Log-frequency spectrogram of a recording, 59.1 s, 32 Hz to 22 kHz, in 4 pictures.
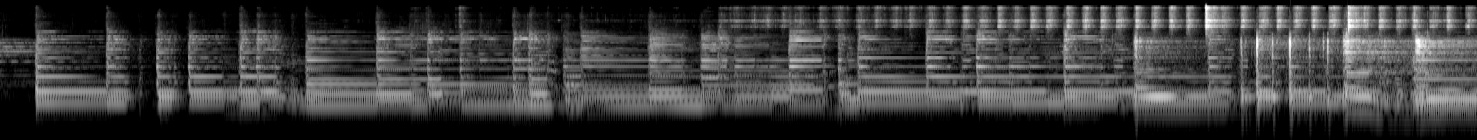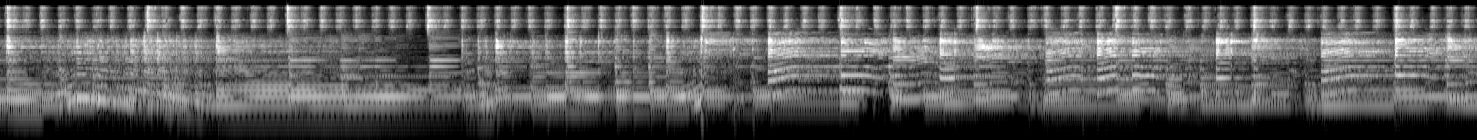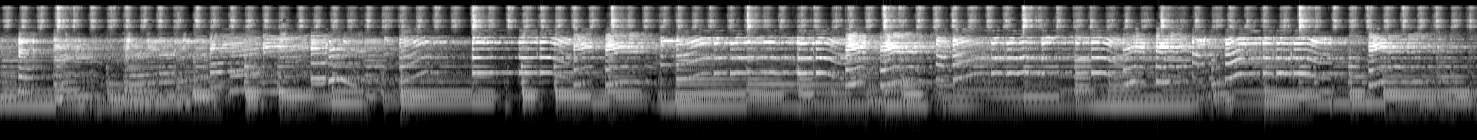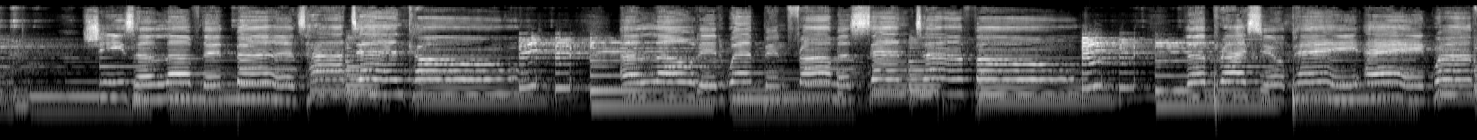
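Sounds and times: electric guitar lead line: 0:00.0 - 0:59.0
live band playing: 0:09.2 - 0:44.8.

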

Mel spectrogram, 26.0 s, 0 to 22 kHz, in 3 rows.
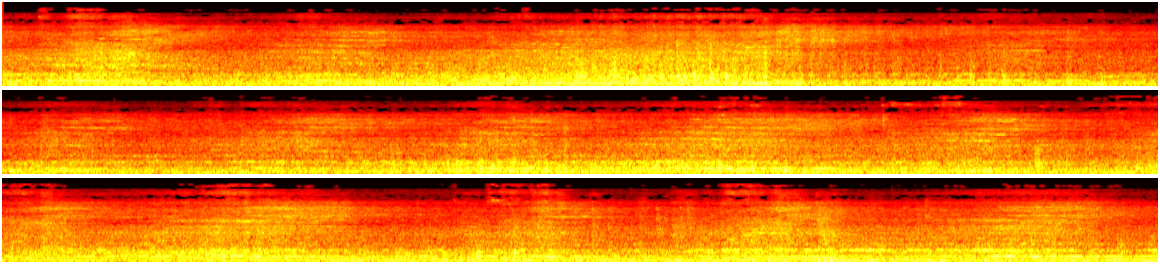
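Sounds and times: freight train wheels rumbling on rails: 0:00.0 - 0:26.0.

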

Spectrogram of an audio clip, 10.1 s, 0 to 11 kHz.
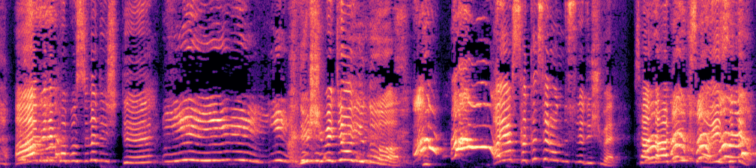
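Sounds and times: young child squealing: 0:05.5 - 0:06.7.

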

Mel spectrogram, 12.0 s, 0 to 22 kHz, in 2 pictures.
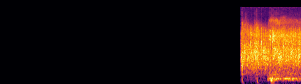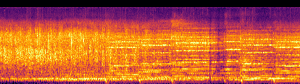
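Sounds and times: loud rushing noise: 0:05.4 - 0:08.9
accompaniment music: 0:05.4 - 0:12.0.

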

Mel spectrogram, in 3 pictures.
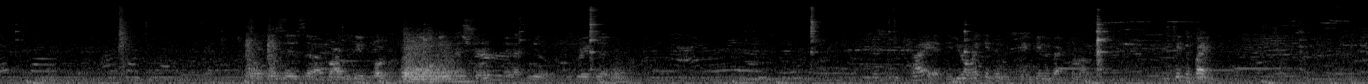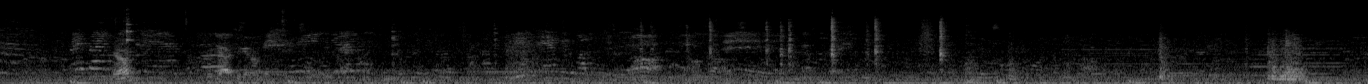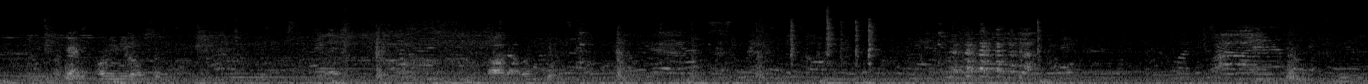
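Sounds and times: faint background music: 0:00.0 - 0:41.0.

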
